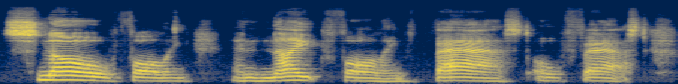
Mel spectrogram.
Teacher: the words that get emphasized in that line are snow night fast and once again fast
